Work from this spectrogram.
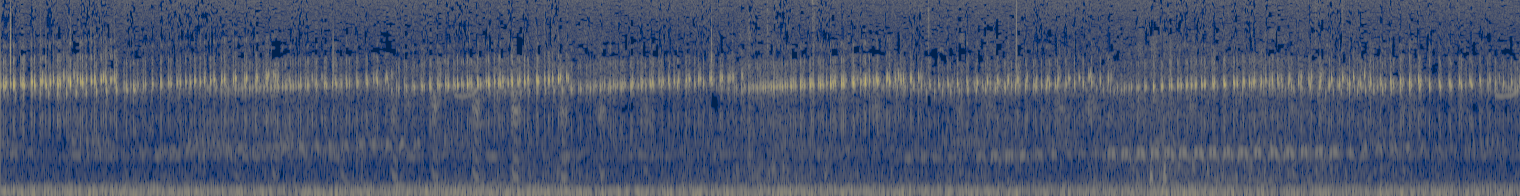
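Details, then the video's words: A chorus of boreal chorus frogs gives continuous rasping, pulsed trills that overlap one another. A fainter low pulsing sound comes and goes underneath over a steady background hum. "Boreal Chorus Frog sound"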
